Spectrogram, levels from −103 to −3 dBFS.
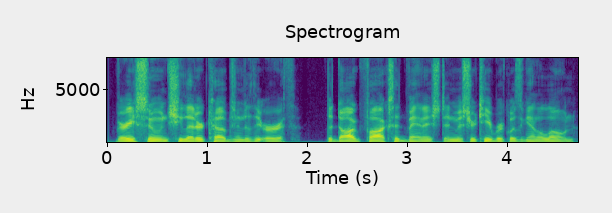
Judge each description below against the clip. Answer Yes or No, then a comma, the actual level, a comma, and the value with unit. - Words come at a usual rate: No, fast, 255 wpm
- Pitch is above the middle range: No, low, 100 Hz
